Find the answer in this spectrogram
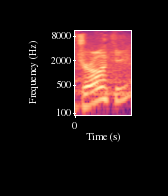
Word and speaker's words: Zronke: relative from this perspective, but it is Zronke, as I've been confirmed on how to pronounce it, so going forward I'll try to get that right.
